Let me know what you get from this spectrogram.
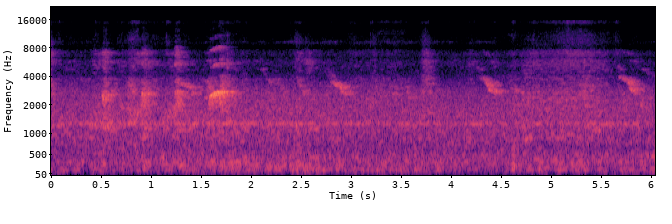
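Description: Small birds chirping: scattered short, high, falling chirps, the loudest about one and a half seconds in, over a faint steady hiss.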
